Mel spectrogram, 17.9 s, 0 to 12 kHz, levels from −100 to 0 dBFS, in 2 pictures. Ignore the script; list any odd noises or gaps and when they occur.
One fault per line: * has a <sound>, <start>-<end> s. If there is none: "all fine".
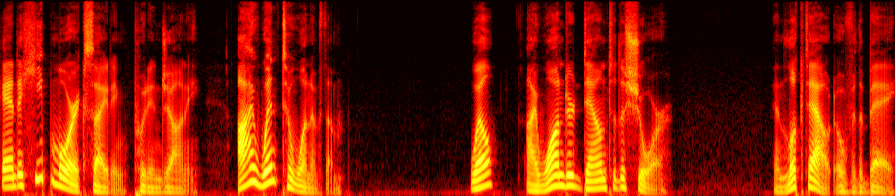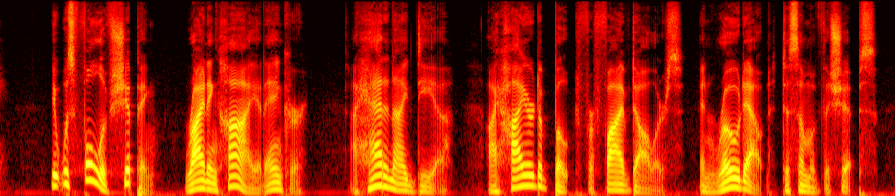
all fine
